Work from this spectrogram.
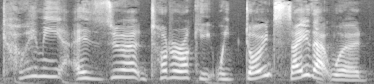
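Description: A woman voicing an affectionate young mother in a story, teasing and gently scolding. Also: fairly high pitch, expressive, normal speed, soft background music, voice pushed up. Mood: chiding.

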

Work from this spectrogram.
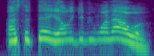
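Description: A man's voice: very high-pitched, animated, fairly quick, dry recording, studio quality. Laid-back man hosting a live interview. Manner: joking, laid-back banter. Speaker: host. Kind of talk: casual live-stream interview. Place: small home studio indoors. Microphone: handheld studio mic on a stand.

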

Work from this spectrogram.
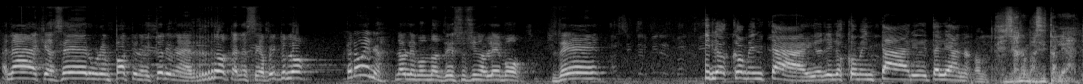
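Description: A young man giving casual, animated commentary on his football video game and reading viewer comments, often calling his audience "señores". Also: very high-pitched, brisk. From Colombia. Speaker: gaming YouTuber.

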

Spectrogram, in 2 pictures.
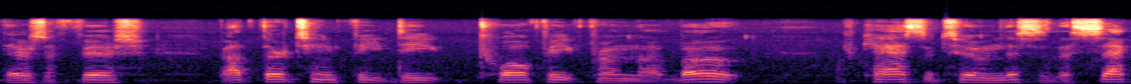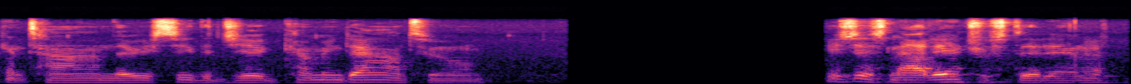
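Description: Low-pitched man narrating fishing footage. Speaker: fishing channel host. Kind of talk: casual voice-over commentary on fishing footage.

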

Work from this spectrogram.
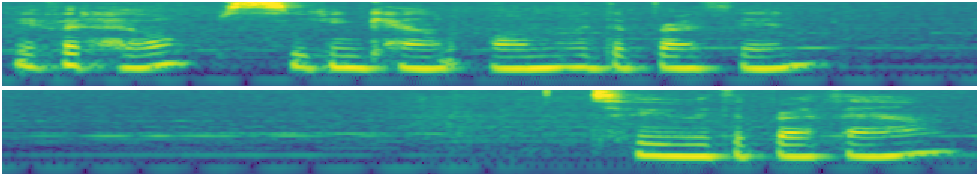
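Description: Woman, meditation guide, lowish voice, gentle and soothing, unhurried, relaxing music underneath. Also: flat delivery, dull audio.

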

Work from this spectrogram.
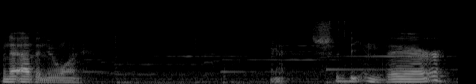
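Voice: medium pitch, slow pace, vocal fry, a little mellow. A game streamer chatting casually with viewers and reading game dialogue in clipped, musing fragments. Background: game music.

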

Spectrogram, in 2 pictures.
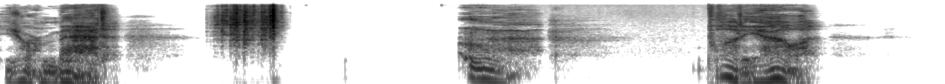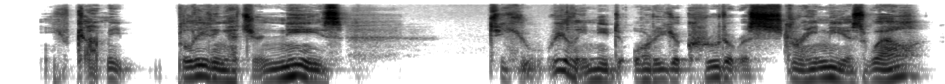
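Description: Man playing a captured pirate captain, ASMR roleplay, deep, unhurried, defiant, flirtatious, wry. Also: expressive, breathy edge. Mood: pained, defiant. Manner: wry, halting, theatrical pirate talk. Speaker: audio roleplay performer. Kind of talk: ASMR roleplay acting, one-sided dialogue.

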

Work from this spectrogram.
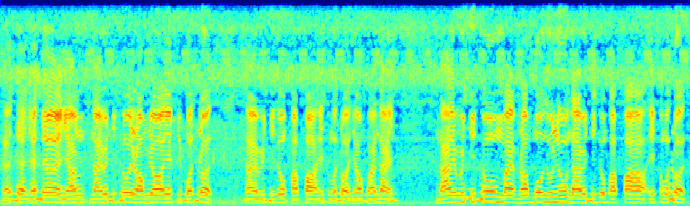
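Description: A man's voice: fairly high pitch, darkish tone, a little hiss or hum, poor audio. A man acting as an amateur radio operator, trading call signs and signal reports politely. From Malaysia. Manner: brisk call-sign exchanges, polite "yes sir". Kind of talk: ham radio satellite contact.

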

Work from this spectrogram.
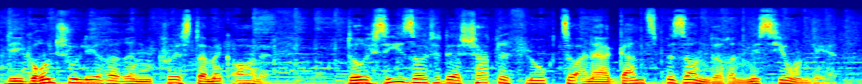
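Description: A man reading scripted documentary narration in a measured, dramatic manner. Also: mid-range voice, expressive, mellow. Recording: music under the voice. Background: background music.

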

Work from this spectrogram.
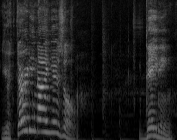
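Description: Animated man riffing on a radio show. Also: high-pitched, slow, faint music behind. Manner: animated, emphatic, drags words for effect. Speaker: co-host. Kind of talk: casual talk show chat. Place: small radio studio. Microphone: studio mic on a boom arm.

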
